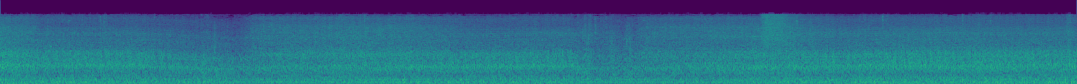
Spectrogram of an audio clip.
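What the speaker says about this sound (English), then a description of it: "It's going to be chain slap on the pavement." Constant rumbling roar of a heavy truck in the game SnowRunner, its tire chains slapping the pavement in a rough rhythmic texture, with a brief hiss midway, no voices.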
